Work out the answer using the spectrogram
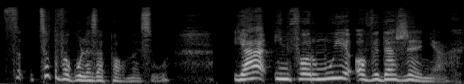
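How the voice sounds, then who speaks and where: A woman's voice: mid-range voice, sing-song, a little slow, husky, exaggerated voice. An actress playing an evasive woman journalist in a radio drama, cornered and indignant in her denials. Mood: rattled, indignant. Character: defensive, evasive female journalist cornered as murder suspect. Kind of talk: Polish radio drama acting.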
